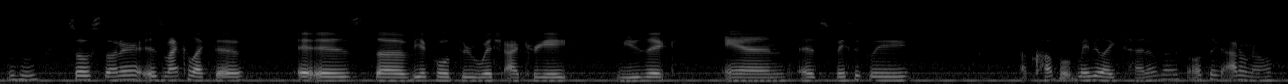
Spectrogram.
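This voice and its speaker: Leaving long, frequent pauses, a woman speaks at a fairly slow pace with a fairly low pitch and monotone, flat intonation. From Philadelphia area, US. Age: 20s. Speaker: rapper. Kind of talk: interview. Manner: casual.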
